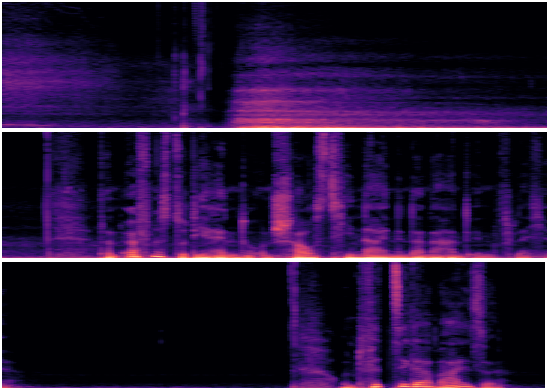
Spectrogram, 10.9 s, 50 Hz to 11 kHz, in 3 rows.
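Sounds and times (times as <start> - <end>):
deep breath drawn in during a guided relaxation exercise: 0.0 - 4.4, 9.2 - 9.5
speech: 4.3 - 7.5, 9.5 - 10.7.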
